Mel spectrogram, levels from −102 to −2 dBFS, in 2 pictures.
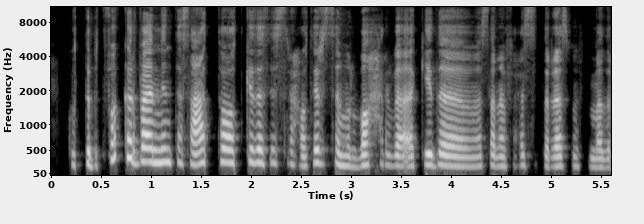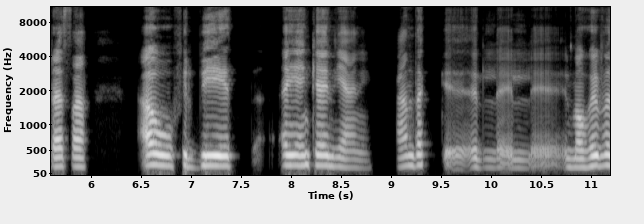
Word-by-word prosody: كنت - - -5
بتفكّر 345 +1 0
بقى 275 -3 +7
إن 255 -1 +4
أنت 260 -1 -2
ساعات 240 0 +2
تقعد 255 -2 +3
كده 255 -1 +1
تسرح 235 -4 -11
وترسم 235 0 -2
البحر 205 +4 -2
بقى 190 -1 0
كده، 190 -3 +1
مثلًا 185 0 -6
في 180 0 -18
حصة 200 +2 -14
الرسم 185 +1 -3
في 175 -2 -21
مدرسة 175 +1 -1 0.5
أو 205 -2 +5
في 205 - -3
البيت، 195 +2 +4 0.4
أيًا 200 0 +3
كان 200 -2 +2
يعني، 160 -4 -8 0.3
عندك 205 +3 -4
ال 170 - -11
ال 155 -1 -13 0.4
الموهبة 190 +5 +1
195 Hz, 155 wpm, -24 LUFS, 180-215 Hz, 0.5 s, بقى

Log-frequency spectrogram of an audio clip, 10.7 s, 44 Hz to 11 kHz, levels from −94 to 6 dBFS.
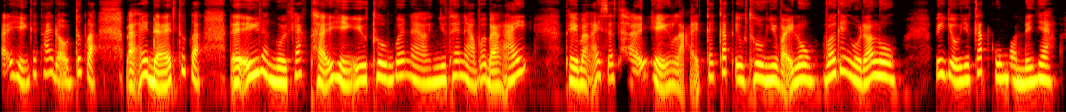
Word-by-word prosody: thể 265 - -5
hiện 200 -7 -3
cái - - -9
thái 300 +1 -5
độ, - - -2
tức 310 - -6
là - - +1 0.3
bạn - - +2
ấy - - +3
để - - +5
tức 335 -2 -7
là - - 0 0.3
để 200 - +6
ý 280 +6 +5
là 320 - +1
người 195 -4 +4
khác 280 +9 -6
thể 205 +2 +1
hiện 210 -8 +2
yêu 210 +3 +1
thương 240 -4 +1
với 265 +2 -1
nào 205 -7 -3
như 205 +2 +1
thế 270 +4 -4
nào 230 -9 -2
với 225 +4 -4
bạn 165 -2 +1
ấy, 265 +11 0 0.4
thì 205 -4 +2
bạn 180 -1 -1
ấy 260 - -2
sẽ 235 -3 -6 0.2
thể - - -3
hiện 165 -7 +2
lại 165 -2 -5
cái 250 - -5
cách 320 +5 -3
yêu 220 - 0
thương 235 -1 +2
như 220 - +4
vậy - - +1
luôn 220 +1 +2
với 250 +5 +2
cái 335 0 -2
người 220 -8 +1
đó 200 +7 +3
luôn. 260 -3 +4 0.4
Ví 285 - 0
dụ 230 -5 +2
như 215 +2 +1
cách 320 0 -4
của 235 - -1
mình 215 -5 0
đi 195 - +3
nha, 220 0 +2
230 Hz, 315 wpm, -21 LUFS, 200-265 Hz, 0.4 s, để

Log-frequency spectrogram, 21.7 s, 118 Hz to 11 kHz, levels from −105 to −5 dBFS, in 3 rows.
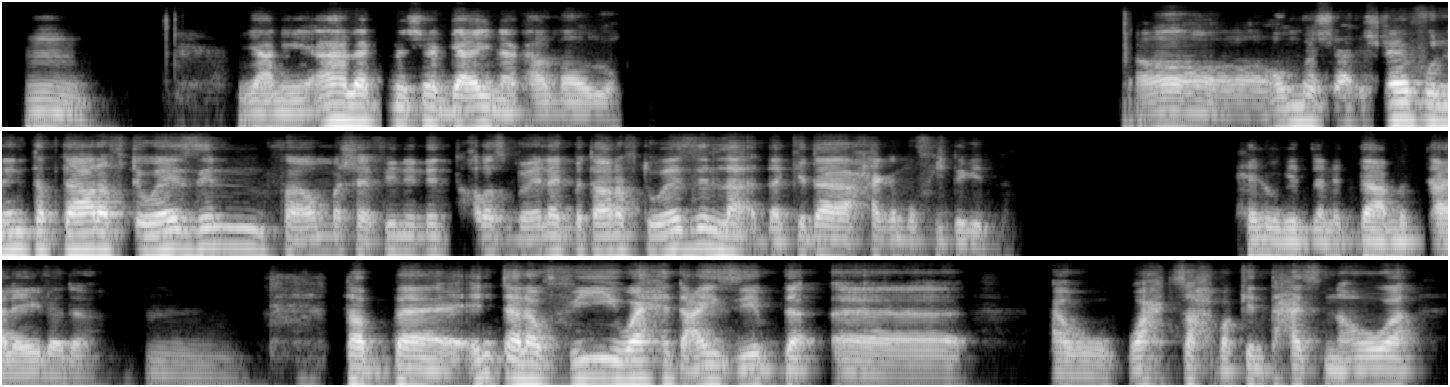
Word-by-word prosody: إمم، 100 -6 -9 0.7
يعني 100 0 -3
أهلك 135 -1 +5
مشجعينك 120 -4 +3
على 95 0 -3
الموضوع. 95 0 -3 2.5
آه، - - -10
آه، 95 -4 -2
آه - - +1
هُم 125 +2 -2
شا 125 - -4
شافوا 145 -1 +5
إن 135 - -2
أنت 145 +1 -1
بتعرف 140 -1 +5
توازن، 155 +4 +1
فهُم 120 -5 -3
شايفين 130 +1 -7
إن 125 0 -9
أنت 125 -1 -8
خلاص 120 - -6
بما 115 0 -6
إنّك 125 +1 -1
بتعرف 130 +1 0
توازن 150 +5 0
لأ، 135 -2 0
ده - - -4
كده 115 +2 +1
حاجة 110 0 -5
مُفيدة 105 -2 -11
جدًا. 95 - -13 1.1
حلو 110 0 -5
جدًا 105 -1 -5
الدعم 105 0 0
بتاع 100 -2 -3
العيلة 95 +2 0
ده، 85 - -10 0.2
إمم، 85 -4 -24 0.5
طَب - - +2 0.4
أنت - - -1
لو - - +7
في 150 +2 -1
واحد 145 -1 +5
عايز 125 -3 +1
يبدأ 120 +1 -1
آآ 85 -3 -4 0.4
أو 95 -2 -6
واحد - - -2
صاحبك - - -5
أنت - - -8
حاسس - - -3
إن 105 - -6
هو 110 +1 0
110 Hz, 145 wpm, -23 LUFS, 100-135 Hz, 2.5 s, لو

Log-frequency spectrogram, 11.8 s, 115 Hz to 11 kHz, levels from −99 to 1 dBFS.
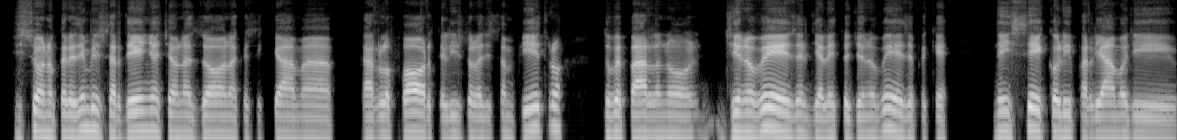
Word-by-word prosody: ci 120 - -13
sono, 135 0 +1
per 135 +2 -1
esempio 155 +5 +1
in - - -8
Sardegna 145 +3 +3
c'è 135 - -2
una 130 -2 -2
zona 130 +1 0
che 120 - -14
si 120 - -24
chiama 120 -2 -1 0.3
Carloforte, 125 +1 +1
l'isola 125 +1 -4
di 120 -1 -10
San 125 +1 -9
Pietro, 170 +4 -1 0.4
dove 135 +1 0
parlano 130 -1 +1 0.2
genovese, 140 +1 +5
il 130 -3 -5
dialetto 125 +1 -2
genovese; 125 +2 -1
perché 120 0 -7 0.5
nei 145 0 0
secoli, 145 -3 +1
parliamo 125 0 0
di 120 -2 -4
130 Hz, 145 wpm, -23 LUFS, 125-140 Hz, 0.5 s, genovese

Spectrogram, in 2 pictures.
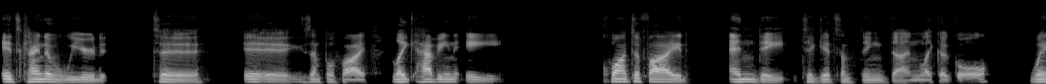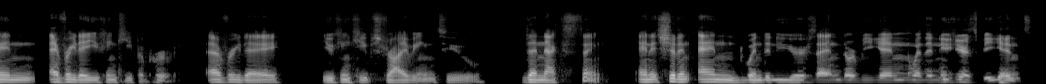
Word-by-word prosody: it's 130 -2 +4
kind 125 -1 +4
of 120 -2 +5
weird 105 0 0 0.5
to 105 -2 +2 0.4
e - - 0
e - - +4 0.5
exemplify, 110 -1 +1 0.3
like, 115 -2 +4
having 120 -1 +3
a 110 -3 -1 1.0
quantified 120 -5 +5 0.4
end 120 -1 +4
date 100 -4 -1
to 115 - -3
get 105 +1 -1
something 100 0 -4
done, 95 +3 -2
like 105 0 -4
a - - 0
goal, 100 - -1 0.4
when 110 -2 +2
every 115 0 +3
day 105 0 +4
you 105 0 0
can 105 +1 -5
keep 100 -1 -11
improving. - - -10 0.3
Every 110 0 0
day 105 0 0 0.4
you 100 -1 -2
can 105 +2 -2
keep 100 0 -7
striving 95 -6 -2
to - - -9 0.4
the 110 0 +4
next 100 -1 -1
thing. - - -3 0.3
And 115 0 +3
it 115 - 0
shouldn't 120 -5 +3
end 110 -4 +2
when 100 -1 0
the 100 - -2
New 105 0 -2
Year's 105 0 -3
end 105 - -1
or 105 - 0
begin 105 0 -3
when 105 -1 -4
the - - -2
New 110 +2 -3
Year's - - -1
begins. 105 -2 -2
105 Hz, 155 wpm, -25 LUFS, 100-115 Hz, 1.0 s, of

